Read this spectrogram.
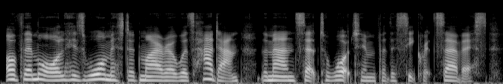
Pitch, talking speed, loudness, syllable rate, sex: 185 Hz, 215 wpm, -17 LUFS, 5.5 syllables/s, female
